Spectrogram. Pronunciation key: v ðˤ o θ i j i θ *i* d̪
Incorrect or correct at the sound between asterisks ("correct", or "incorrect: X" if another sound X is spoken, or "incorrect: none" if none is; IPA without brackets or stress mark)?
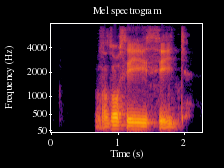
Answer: correct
